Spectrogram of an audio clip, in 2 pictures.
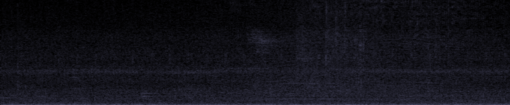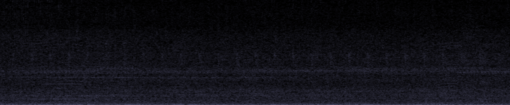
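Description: Steady low rumble of city traffic and idling vehicles while the car sits stopped at a red light.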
